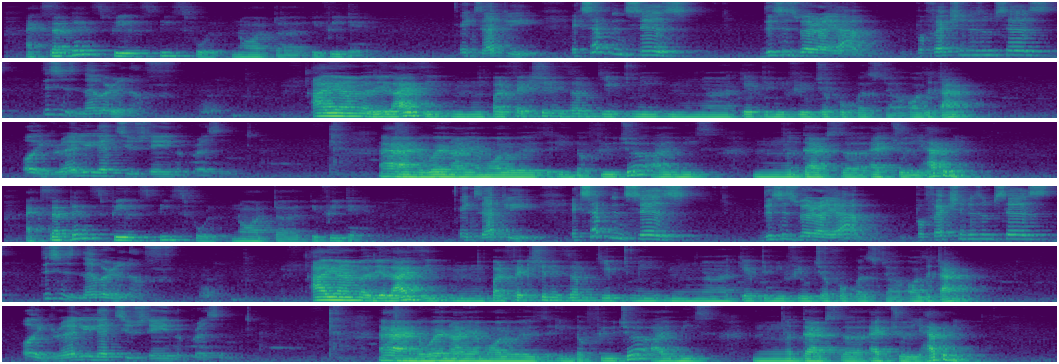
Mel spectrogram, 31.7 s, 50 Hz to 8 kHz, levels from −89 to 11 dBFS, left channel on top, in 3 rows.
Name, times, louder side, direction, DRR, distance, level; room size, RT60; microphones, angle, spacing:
voice 1, 0.2-3.6 12.5-12.7 13.6-20.2 24.6-28.1 28.6-30.7, equal, 65° right, 1 dB, 0.9 m, -21 dB
voice 2, 4.6-5.3 5.7-6.8 7.6-8.7 9.1-10.4 10.9-11.9 21.3-23.4, right 1 dB, 85° right, 3 dB, 1.3 m, -29 dB
10.5 x 4.4 x 4.5 m, 0.69 s
head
